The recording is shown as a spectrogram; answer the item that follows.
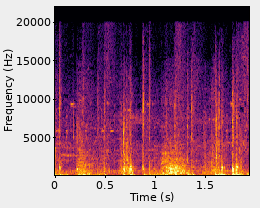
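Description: Horse galloping in Medieval Dynasty, hooves pounding in a quick, steady clip-clop rhythm, close and brisk over a short run, with no talk.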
